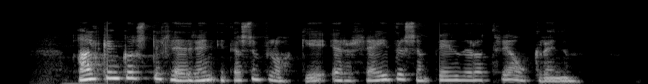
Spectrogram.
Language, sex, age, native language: Icelandic, female, 60-69, Icelandic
